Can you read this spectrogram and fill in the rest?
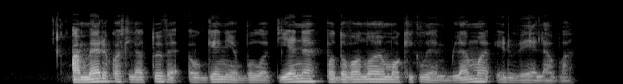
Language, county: Lithuanian, Šiauliai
